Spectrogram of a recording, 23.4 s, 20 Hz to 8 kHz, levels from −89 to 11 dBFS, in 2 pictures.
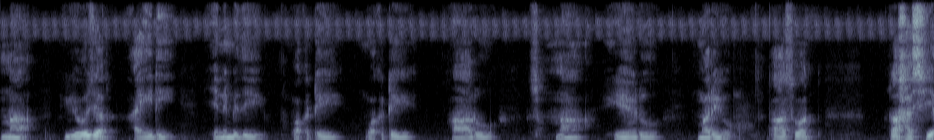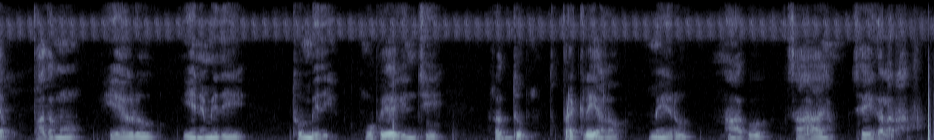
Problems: none marked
